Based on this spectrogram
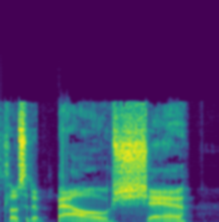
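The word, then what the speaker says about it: Boucher: pronounced close to the bow share first part like the front of a ship and the second part like the singer share yeah it's interesting John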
